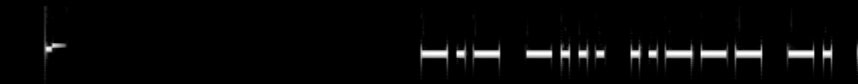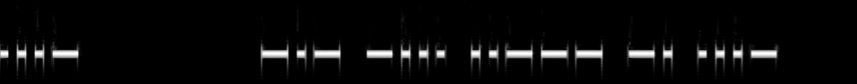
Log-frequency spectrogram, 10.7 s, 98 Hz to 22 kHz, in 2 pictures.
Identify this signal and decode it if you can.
Morse code, heard as a keyed tone, about 21 wpm, 700 Hz. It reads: KB2NV KB2NV
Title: USA Call Signs - 5 Characters - Repeated 2x - 22wpm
